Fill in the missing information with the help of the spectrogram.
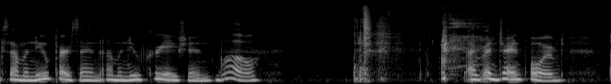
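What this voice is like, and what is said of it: Hoarse, sore-throat voice. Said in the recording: “tell by my voice, it's different ... I just have like a sore throat.”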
